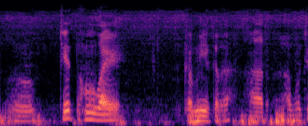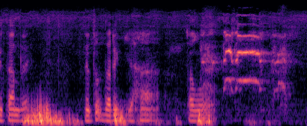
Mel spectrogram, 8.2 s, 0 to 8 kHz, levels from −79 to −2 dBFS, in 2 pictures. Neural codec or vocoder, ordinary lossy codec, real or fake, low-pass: codec, 44.1 kHz, 7.8 kbps, Pupu-Codec; none; fake; 7.2 kHz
